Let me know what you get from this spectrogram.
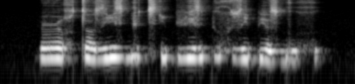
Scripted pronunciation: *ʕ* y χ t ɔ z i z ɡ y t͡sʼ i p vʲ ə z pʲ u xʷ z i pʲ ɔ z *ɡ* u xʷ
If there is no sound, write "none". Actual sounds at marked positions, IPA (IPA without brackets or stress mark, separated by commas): ʕ, ɡ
